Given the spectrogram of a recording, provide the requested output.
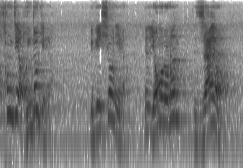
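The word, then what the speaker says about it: Zion: 영어로는 자이언, Z 발음, 자이언.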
